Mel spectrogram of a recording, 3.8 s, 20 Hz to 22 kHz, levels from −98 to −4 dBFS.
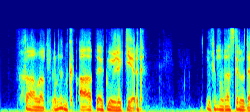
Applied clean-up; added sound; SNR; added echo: neural diffusion model UNIVERSE++.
